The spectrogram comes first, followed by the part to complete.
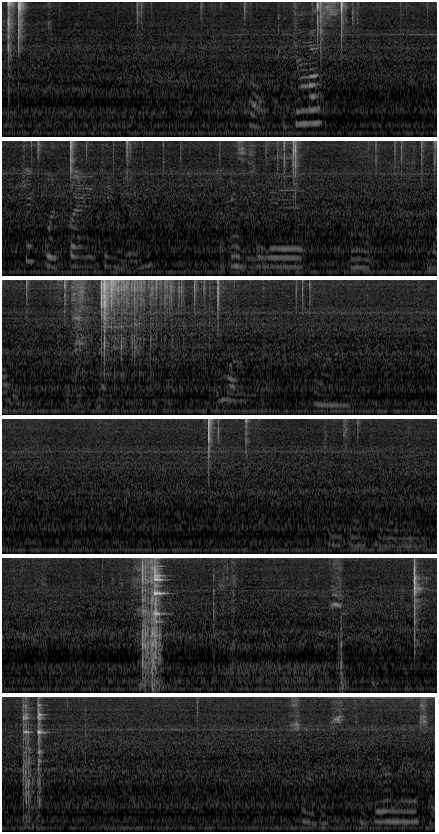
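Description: A metal spoon stirring and scooping beaten egg in a stainless steel bowl, with scattered sharp clinks of metal on metal; the loudest clink comes about three-quarters of the way through.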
